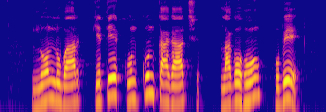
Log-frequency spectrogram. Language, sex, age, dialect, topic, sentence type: Magahi, male, 31-35, Northeastern/Surjapuri, banking, question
